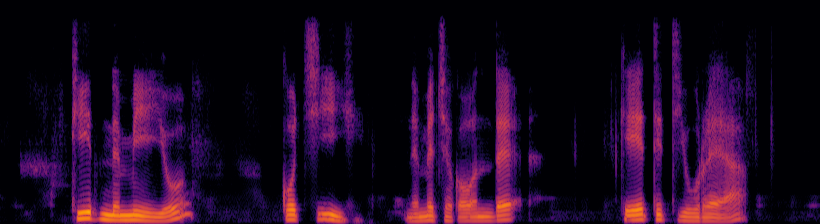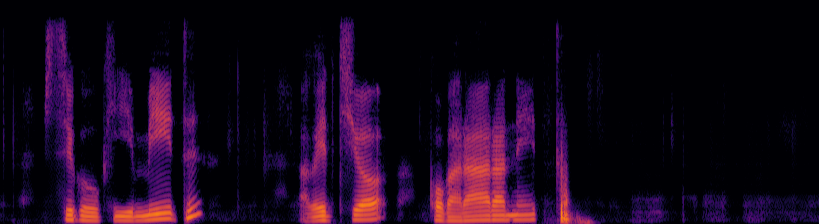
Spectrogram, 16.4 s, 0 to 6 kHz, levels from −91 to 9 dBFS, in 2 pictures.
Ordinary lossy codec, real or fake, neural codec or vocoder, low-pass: none; fake; codec, 24 kHz, 0.9 kbps, DualCodec; 5.4 kHz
